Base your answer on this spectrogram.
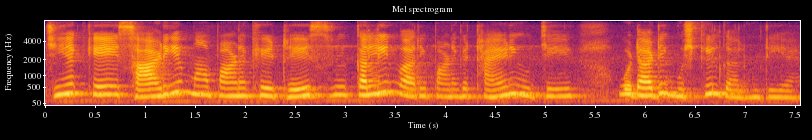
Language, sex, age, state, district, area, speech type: Sindhi, female, 45-60, Gujarat, Kutch, rural, spontaneous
